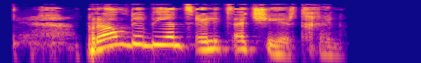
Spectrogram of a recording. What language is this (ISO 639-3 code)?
kat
